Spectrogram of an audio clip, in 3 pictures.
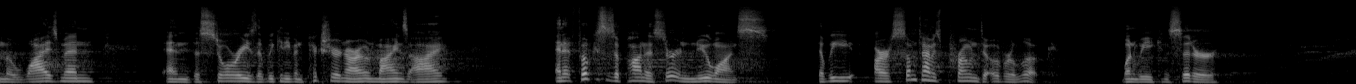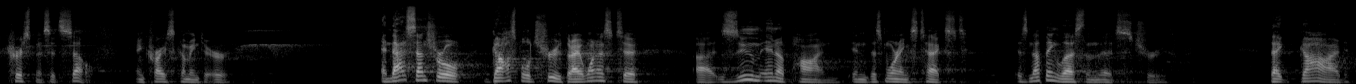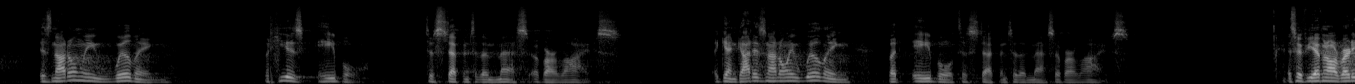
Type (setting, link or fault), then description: setting, large echoing room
